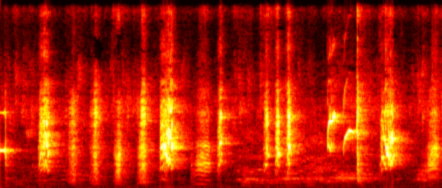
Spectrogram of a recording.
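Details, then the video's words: Javan myna lure song to stir up other mynas: a string of rough, scratchy notes roughly every quarter second, broken by bright high whistles and a couple of short upward-curving chirps. "pancingan jalak kebo suaranya bikin jalak emosi"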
